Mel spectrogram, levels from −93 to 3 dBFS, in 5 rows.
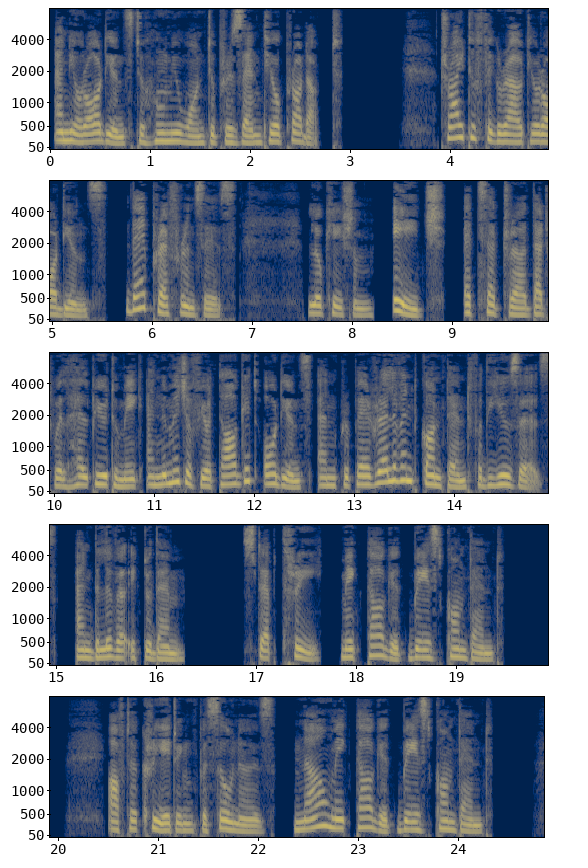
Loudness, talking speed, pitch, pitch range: -24 LUFS, 145 wpm, 165 Hz, 140-185 Hz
